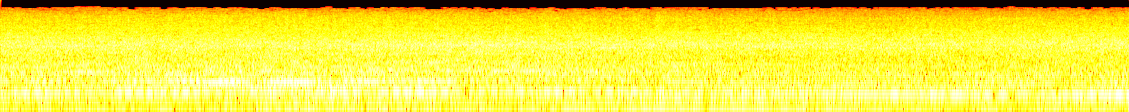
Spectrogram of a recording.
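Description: Racing engines roar loudly at a steady high pitch.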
